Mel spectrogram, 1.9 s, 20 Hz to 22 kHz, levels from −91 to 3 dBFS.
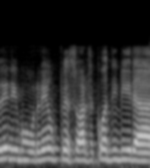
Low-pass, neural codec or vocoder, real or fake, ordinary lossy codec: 7.2 kHz; autoencoder, 48 kHz, 32 numbers a frame, DAC-VAE, trained on Japanese speech; fake; none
